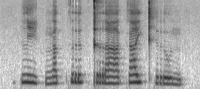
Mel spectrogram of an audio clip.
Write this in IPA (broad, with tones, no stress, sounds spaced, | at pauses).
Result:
p l iː˨˩ k̚ ŋ a˦˥ t̚ k r ɯ˥˩ k̚ t r aː˧ k a˥˩ j kʰ r u˨˩ n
